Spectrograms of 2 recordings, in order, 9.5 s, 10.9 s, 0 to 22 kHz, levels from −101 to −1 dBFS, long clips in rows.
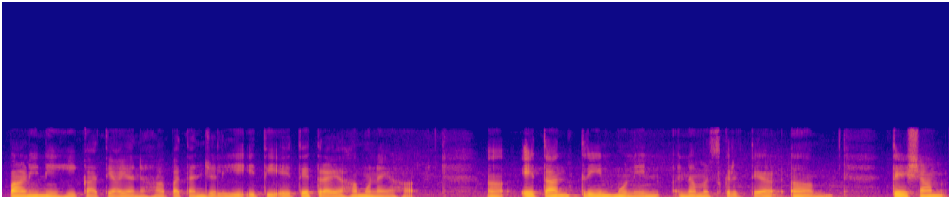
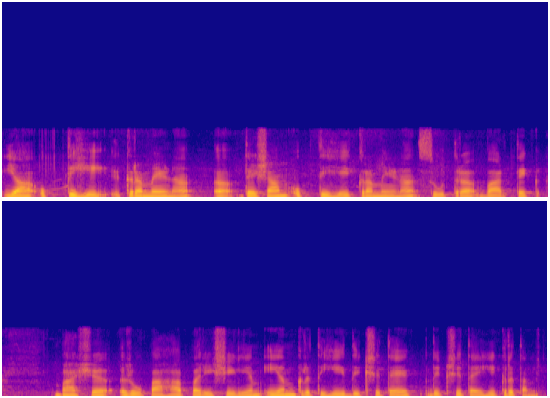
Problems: constant background noise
